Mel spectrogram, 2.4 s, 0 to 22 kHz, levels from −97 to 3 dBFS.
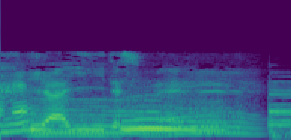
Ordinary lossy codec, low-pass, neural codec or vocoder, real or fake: none; 5.4 kHz; none; real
